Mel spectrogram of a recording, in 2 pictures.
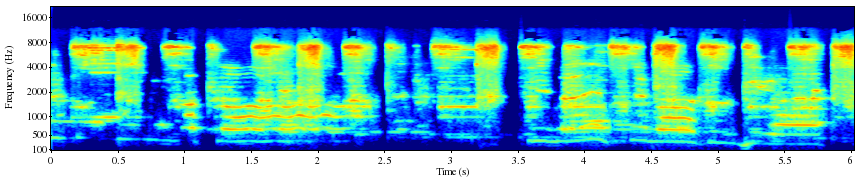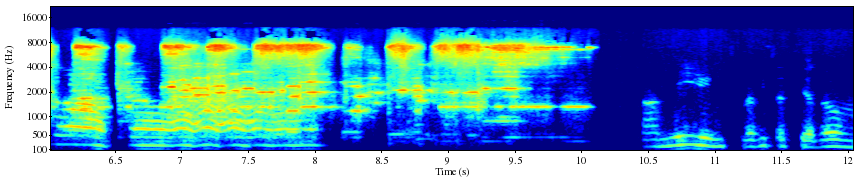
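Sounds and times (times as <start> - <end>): person singing: 0.0 - 9.6
instrumental music: 0.0 - 10.2.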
